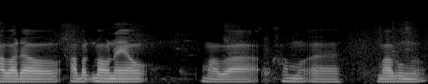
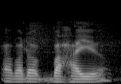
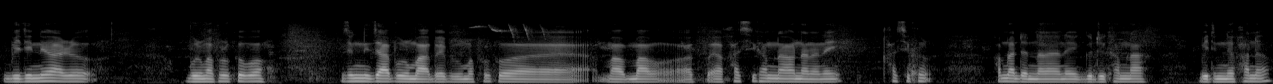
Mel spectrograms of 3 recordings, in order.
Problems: constant background noise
